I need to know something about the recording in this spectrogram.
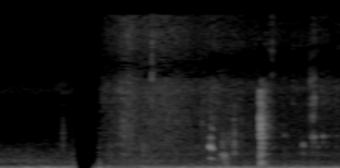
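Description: Near silence: faint room tone, broken by a brief total dropout about half a second in, with a few faint clicks after it.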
